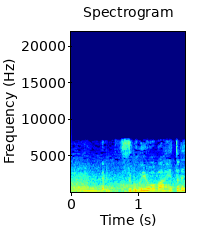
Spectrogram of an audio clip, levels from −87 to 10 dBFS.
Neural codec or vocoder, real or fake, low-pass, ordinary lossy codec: none; real; 7.2 kHz; none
